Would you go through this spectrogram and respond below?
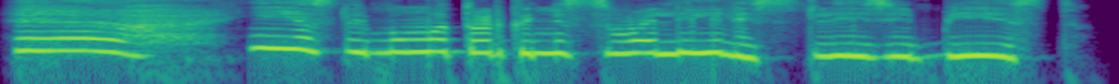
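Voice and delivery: put-on high girlish voice with a rueful sigh; regretful heroine. A narrator's reading. Vega wishing they had not fallen, high rueful girlish voice. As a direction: lament it in a high little-girl voice.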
